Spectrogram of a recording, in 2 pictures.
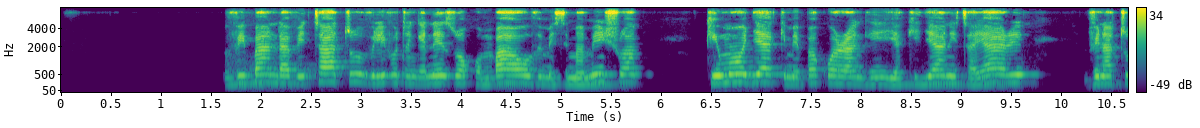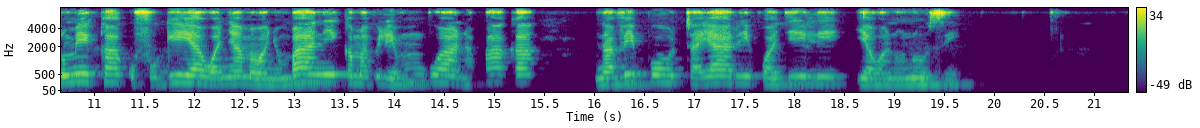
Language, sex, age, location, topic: Swahili, female, 36-49, Dar es Salaam, agriculture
